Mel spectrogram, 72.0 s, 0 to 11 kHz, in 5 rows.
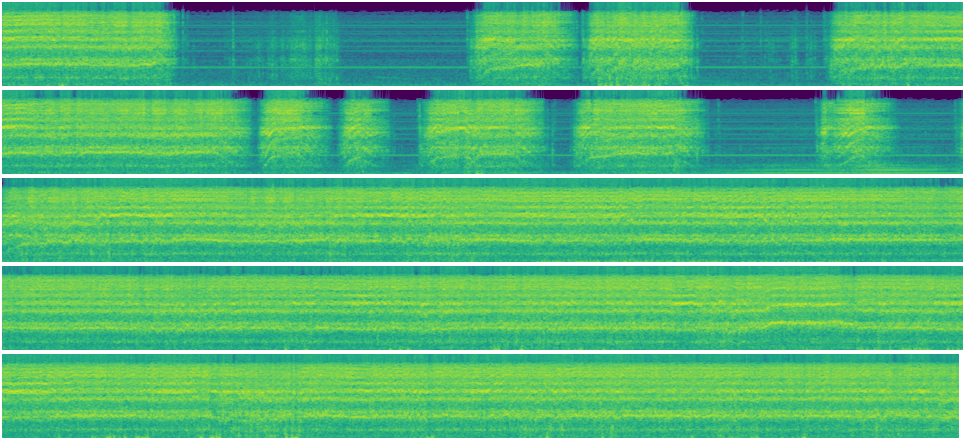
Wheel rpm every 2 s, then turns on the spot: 220, 40, 10, 80, 140, 30, 150, 220, 180, 70, 120, 120, 60, 40, 120, 210, 220, 220, 220, 220, 220, 240, 230, 230, 220, 230, 230, 270, 230, 230, 220, 230, 230, 230, 230, 230.
none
